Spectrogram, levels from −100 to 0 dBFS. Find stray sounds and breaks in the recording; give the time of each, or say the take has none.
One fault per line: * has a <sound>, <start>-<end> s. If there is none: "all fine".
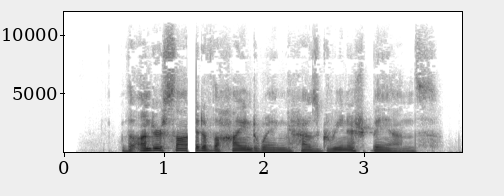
* has a dropout, 1.2-1.3 s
